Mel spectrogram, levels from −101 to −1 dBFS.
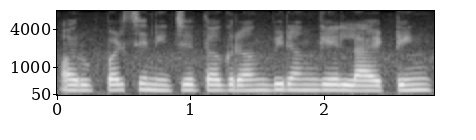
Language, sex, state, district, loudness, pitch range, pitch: Hindi, female, Chhattisgarh, Raipur, -13 LUFS, 185-195 Hz, 190 Hz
